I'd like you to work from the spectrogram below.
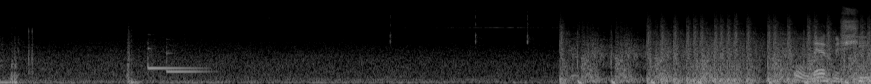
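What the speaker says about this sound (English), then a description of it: "Oh, they have machine guns now?" Machine gun fire in the video game GTA: Chinatown Wars, sparse shots and game tones at first, then a dense rattling burst of automatic gunfire over the final few seconds, with no talking.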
